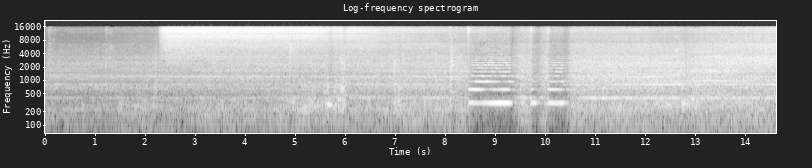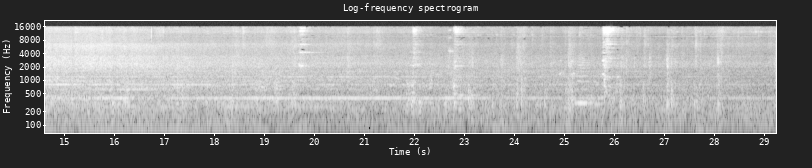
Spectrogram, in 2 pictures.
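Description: Indonesian KRDI diesel multiple unit set rolling slowly past close by, its diesel drone steady under the wheel noise. About a third of the way in, a train horn sounds in three short blasts. Later the wheels clack over rail joints a few times.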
